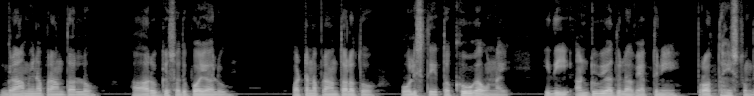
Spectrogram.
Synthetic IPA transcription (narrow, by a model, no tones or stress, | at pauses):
ɡɾaːmiːnɐpɾaːnt̪aːlːo̞ː | aːɾo̞ːɡjɐsɐd̪upaːjaːlu | pɐʈːɐnɐpɾaːnt̪aːlɐt̪o̞ː | po̞ːlist̪e̞ːt̪ɐkʰːuʋɐɡaːunːaːji | id̪iɐɳʈuʋjaːd̪ulɐʋjaːp̚t̪ini | pɾɔːt̪sɐɦist̪und̪i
